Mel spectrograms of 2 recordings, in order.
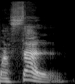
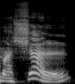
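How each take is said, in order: First: The middle consonant sounds softer, like s. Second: The middle consonant sounds harsher, like sh.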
